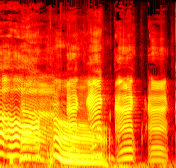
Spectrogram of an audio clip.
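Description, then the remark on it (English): A person vocally imitates a goose, letting out a loud, drawn-out nasal honk followed by two shorter, sharp honks. “What are your final honks?”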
